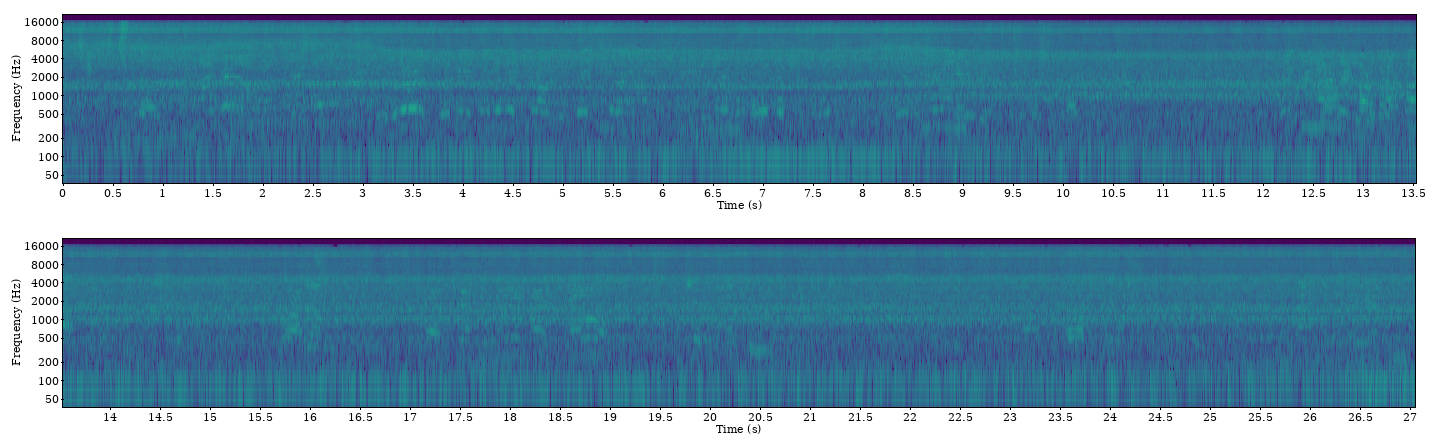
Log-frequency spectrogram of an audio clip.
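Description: Several men talk calmly nearby, outdoors.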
